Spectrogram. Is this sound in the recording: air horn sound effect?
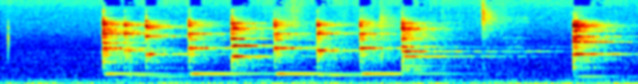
no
